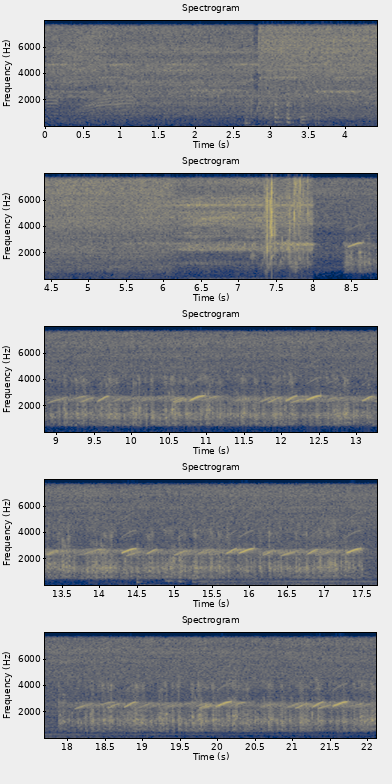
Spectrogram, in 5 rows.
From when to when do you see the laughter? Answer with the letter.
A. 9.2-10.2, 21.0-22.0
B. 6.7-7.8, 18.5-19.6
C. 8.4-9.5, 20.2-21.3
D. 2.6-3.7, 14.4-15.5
D.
